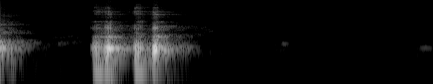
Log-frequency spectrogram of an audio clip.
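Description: A man's short laugh: three quick bursts about half a second in.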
